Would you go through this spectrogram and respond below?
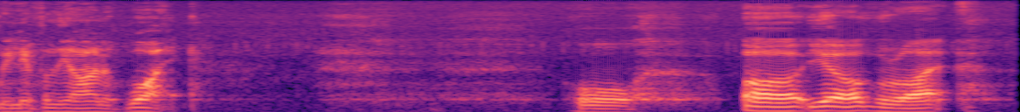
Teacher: most people on the Isle of Wight, lose their T sounds.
